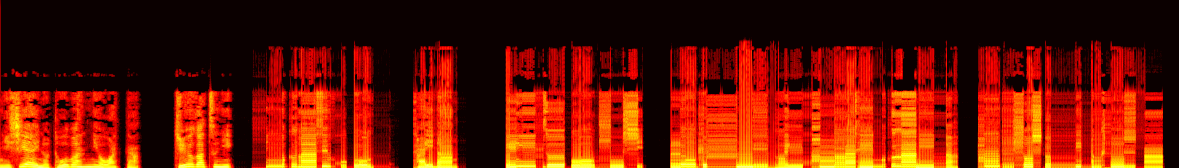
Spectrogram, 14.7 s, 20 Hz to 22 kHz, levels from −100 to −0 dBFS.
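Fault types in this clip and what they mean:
Robotic sound from repeated short buffers: from 2.95 s to the end, the sound turns into a stiff, metallic 50 Hz buzz. That fits a 20 ms chunk being replayed repeatedly, likely because new audio kept arriving too late, so most of the real material gets skipped.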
